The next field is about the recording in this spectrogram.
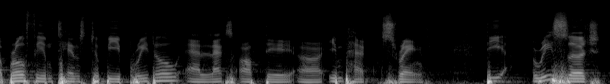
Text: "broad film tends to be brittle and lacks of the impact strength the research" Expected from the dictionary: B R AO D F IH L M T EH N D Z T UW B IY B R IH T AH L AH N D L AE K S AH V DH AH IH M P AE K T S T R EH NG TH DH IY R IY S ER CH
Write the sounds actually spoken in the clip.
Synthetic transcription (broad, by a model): B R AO F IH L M T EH N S T UW B IY B R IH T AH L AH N L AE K S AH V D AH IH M P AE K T S T R EH NG TH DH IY R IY S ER CH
